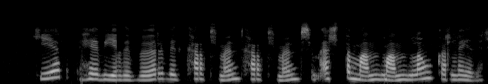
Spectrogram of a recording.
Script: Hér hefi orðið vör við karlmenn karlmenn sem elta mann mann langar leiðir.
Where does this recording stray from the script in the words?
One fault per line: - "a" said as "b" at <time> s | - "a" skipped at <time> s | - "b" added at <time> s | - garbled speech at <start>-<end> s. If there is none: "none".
none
